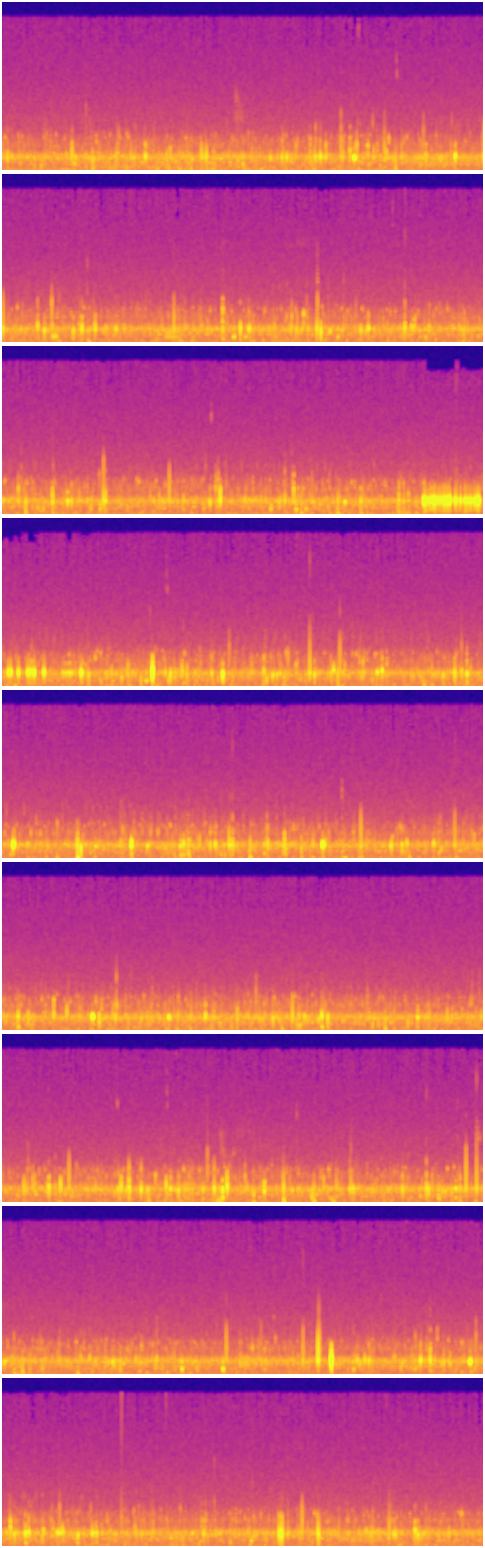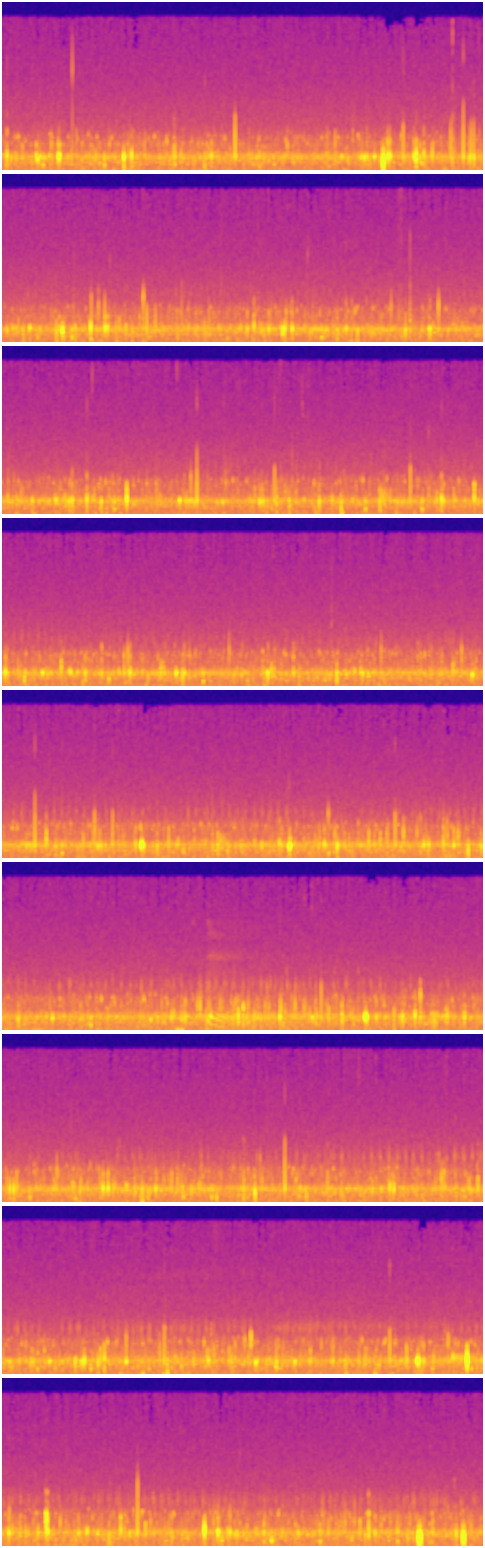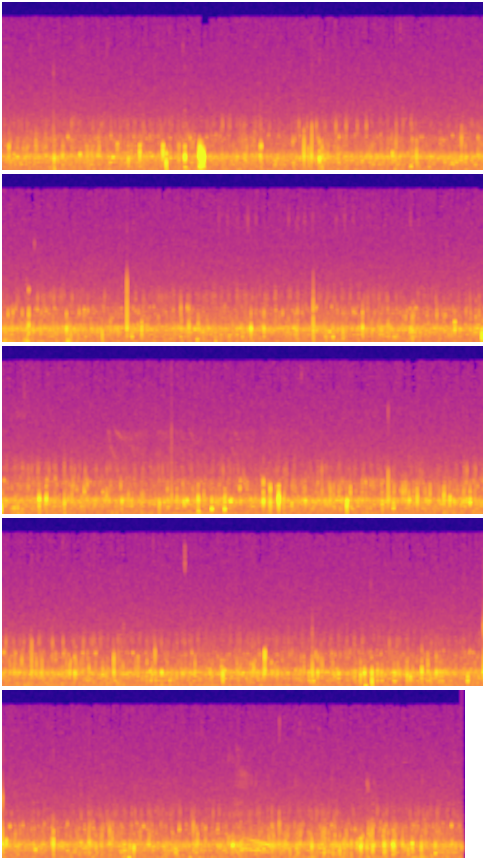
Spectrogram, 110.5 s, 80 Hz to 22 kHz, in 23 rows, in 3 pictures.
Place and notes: {"title": "SBG, Salts del Rec de la Tuta - Microactividad subacuática", "date": "2011-08-14 14:30:00", "description": "Grabación realizada con hidrófonos en un pequeño torrente.", "latitude": "42.00", "longitude": "2.19", "altitude": "656", "timezone": "Europe/Madrid"}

